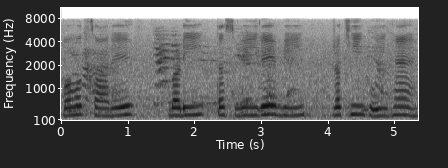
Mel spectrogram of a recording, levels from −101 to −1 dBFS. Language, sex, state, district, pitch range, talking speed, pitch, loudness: Hindi, female, Haryana, Jhajjar, 220-240 Hz, 90 wpm, 230 Hz, -16 LUFS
